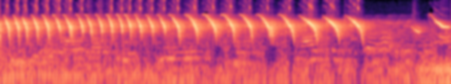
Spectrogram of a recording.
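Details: Canary rolling song meant to stir up canaries without breeding urge: a quick trill of high notes slowing gradually into wider downward sweeps, ending with a brief pause and a short rising note.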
